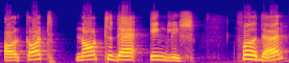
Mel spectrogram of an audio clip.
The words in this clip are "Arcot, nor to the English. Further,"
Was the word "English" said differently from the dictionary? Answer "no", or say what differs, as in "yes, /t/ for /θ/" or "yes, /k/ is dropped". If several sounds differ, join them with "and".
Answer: no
